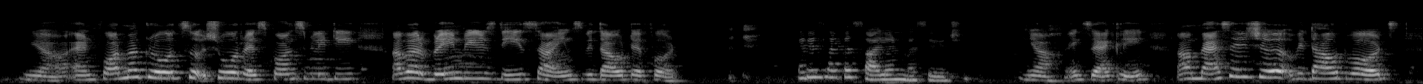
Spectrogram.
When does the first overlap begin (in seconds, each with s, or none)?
none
